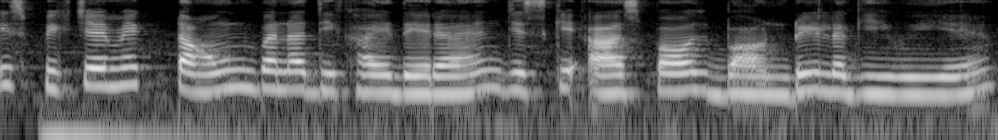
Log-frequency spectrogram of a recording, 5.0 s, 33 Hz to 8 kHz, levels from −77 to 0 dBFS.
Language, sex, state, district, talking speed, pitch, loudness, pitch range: Hindi, female, Chhattisgarh, Balrampur, 190 wpm, 225 Hz, -18 LUFS, 210-250 Hz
